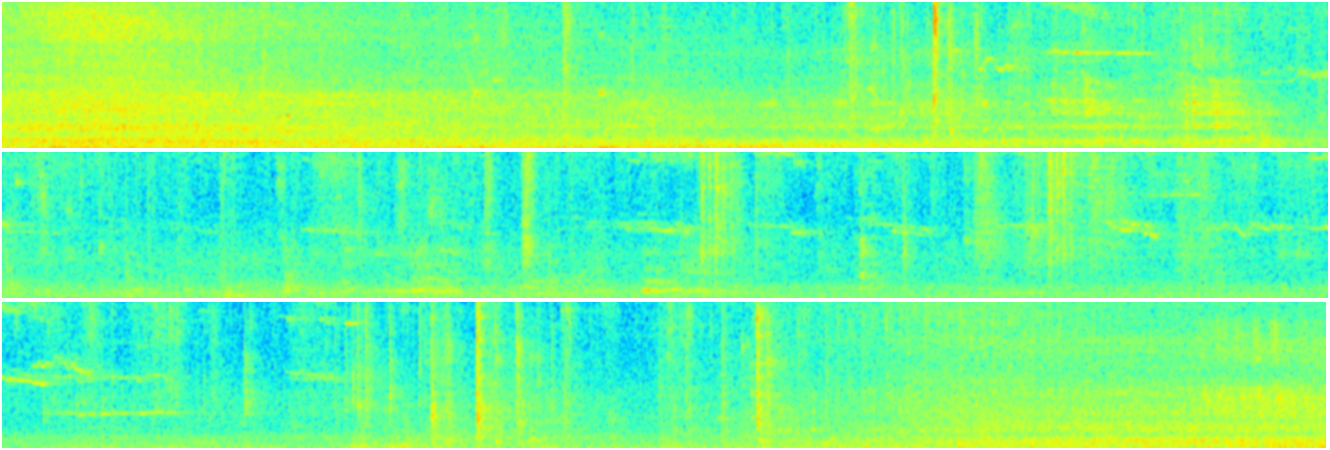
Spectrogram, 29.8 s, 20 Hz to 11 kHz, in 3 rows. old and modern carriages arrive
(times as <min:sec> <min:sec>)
0:20.5 0:29.8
